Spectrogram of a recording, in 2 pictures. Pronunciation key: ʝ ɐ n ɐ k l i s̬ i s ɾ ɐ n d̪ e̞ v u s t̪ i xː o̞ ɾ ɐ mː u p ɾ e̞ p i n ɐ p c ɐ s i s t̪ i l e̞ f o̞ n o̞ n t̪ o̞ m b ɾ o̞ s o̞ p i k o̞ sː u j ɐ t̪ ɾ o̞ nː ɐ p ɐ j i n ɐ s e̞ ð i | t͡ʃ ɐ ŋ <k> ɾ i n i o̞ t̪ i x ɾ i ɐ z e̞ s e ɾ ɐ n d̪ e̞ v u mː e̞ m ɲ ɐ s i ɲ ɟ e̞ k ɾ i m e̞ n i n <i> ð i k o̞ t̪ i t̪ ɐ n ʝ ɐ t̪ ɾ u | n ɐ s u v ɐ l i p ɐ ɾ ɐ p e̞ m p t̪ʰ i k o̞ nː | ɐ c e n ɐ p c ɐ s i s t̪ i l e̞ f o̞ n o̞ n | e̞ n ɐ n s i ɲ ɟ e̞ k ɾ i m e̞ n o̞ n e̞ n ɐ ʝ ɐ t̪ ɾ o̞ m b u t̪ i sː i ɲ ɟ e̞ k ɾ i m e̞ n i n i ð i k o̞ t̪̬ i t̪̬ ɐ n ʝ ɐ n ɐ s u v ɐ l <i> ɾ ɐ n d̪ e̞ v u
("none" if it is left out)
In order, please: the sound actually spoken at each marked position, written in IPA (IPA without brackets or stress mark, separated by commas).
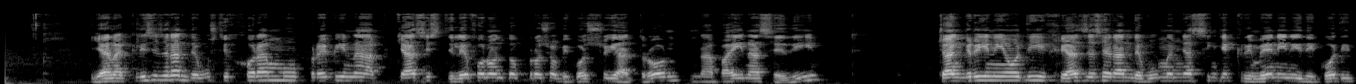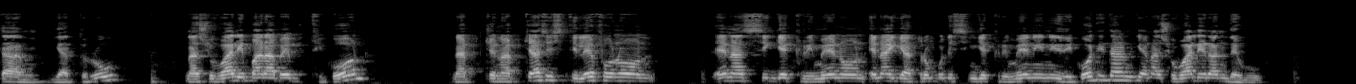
ɡ, i, i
